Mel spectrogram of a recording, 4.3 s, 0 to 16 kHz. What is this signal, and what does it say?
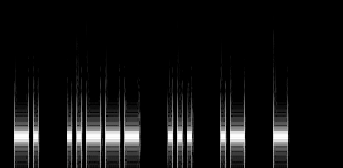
Morse code, heard as a keyed tone, about 20 wpm, spaced as for 14 wpm, 700 Hz. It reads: N2SAT
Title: 088 Lesson 15g - Number 5 - Call Signs 20wpm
